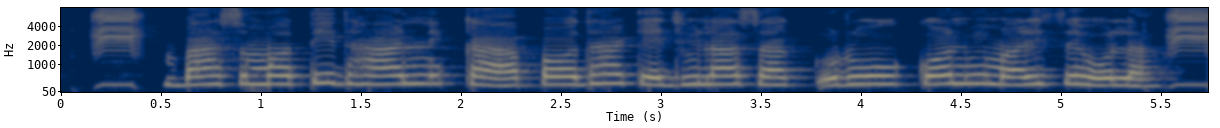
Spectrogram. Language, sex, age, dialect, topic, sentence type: Bhojpuri, female, 36-40, Northern, agriculture, question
